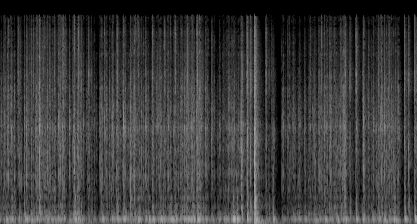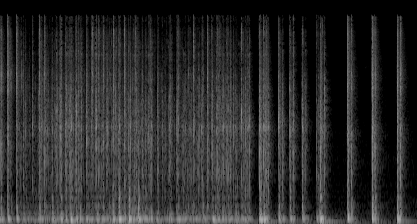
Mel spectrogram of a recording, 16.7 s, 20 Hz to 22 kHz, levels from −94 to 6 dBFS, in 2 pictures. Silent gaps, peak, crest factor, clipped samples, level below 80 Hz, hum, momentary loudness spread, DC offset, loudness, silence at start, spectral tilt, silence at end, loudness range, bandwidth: none; -8 dBFS; 30 dB; under 0.1%; -56 dBFS; none; 10 LU; under 0.1%; -37 LUFS; 0 s; -3 dB/octave; 0.2 s; 6 LU; 17 kHz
